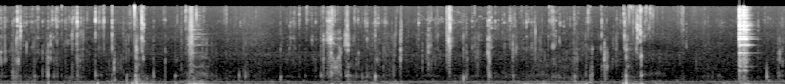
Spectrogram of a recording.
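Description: A fork scrapes and clicks on a plate.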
